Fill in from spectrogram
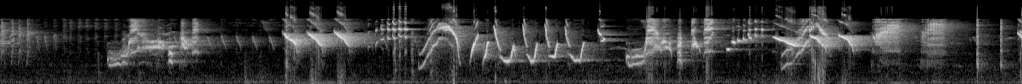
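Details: White-rumped shama in relaxed song, played to prompt silent or reluctant birds into singing: a loud, varied tumble of high, sharp, squeaky slurred whistles and chattering notes in bursts, with rapid up-and-down sweeps throughout.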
